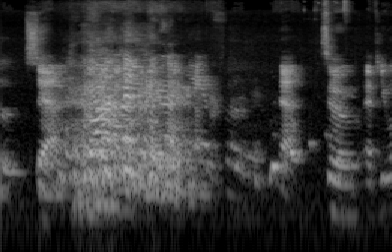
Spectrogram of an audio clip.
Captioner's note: laughter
